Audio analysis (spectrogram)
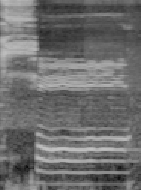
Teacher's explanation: اس کو موٹا کر کے اور گول کر کے پڑھیں گے منہ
